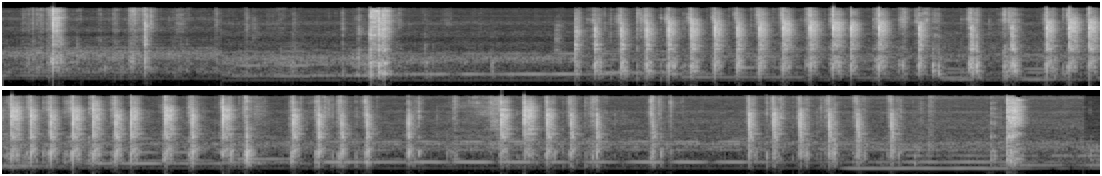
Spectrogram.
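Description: Kitchen knife cutting daikon radish on a wooden cutting board: a few spaced slices at first, then fast, even chopping from about three seconds in that slows and breaks off near the end. Soft background music with held notes plays underneath.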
